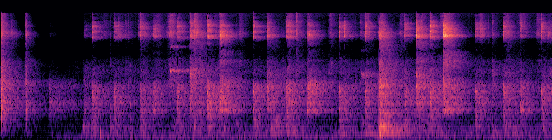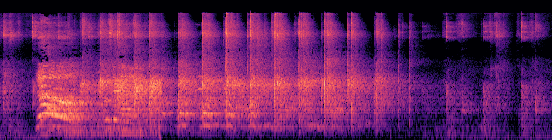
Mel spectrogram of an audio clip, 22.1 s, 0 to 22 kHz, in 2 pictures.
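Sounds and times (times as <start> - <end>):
table tennis ball hits: 0.0 - 11.8, 18.2 - 22.0
loud shout: 11.8 - 18.5.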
